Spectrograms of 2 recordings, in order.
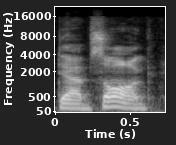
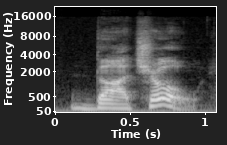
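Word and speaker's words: Dab Tsog: TSOG, in other words, DAB space TSOG, Dab Sog, is how you would think it would be pronounced. It's really pronounced Da Cho.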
